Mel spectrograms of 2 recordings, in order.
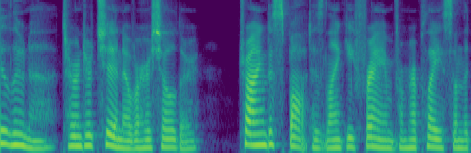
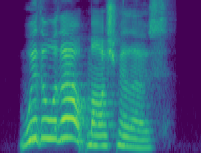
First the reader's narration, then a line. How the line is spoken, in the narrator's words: Teddy shouted from the kitchen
